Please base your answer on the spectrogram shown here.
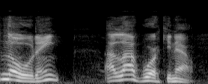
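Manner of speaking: put-on New York accent throughout. Acting a skit with a partner in a new york accent. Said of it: "do it with your New York accents".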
